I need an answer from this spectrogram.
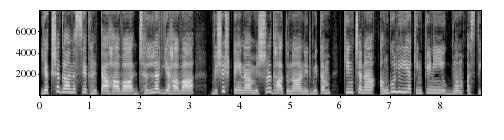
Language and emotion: Sanskrit, neutral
